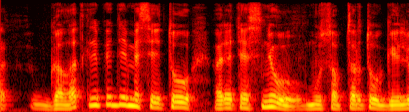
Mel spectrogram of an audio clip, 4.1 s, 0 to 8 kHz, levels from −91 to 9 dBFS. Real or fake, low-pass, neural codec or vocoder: real; 7.2 kHz; none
